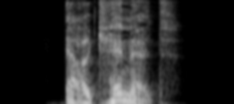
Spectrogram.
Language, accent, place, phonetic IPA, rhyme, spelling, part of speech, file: German, Germany, Berlin, [ɛɐ̯ˈkɛnət], -ɛnət, erkennet, verb, De-erkennet.ogg
- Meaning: second-person plural subjunctive I of erkennen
